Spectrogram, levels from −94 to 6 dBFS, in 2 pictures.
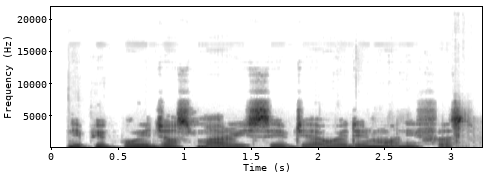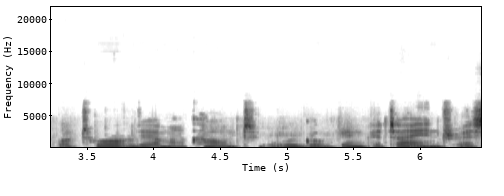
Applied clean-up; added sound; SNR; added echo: neural mask model DeepFilterNet 3.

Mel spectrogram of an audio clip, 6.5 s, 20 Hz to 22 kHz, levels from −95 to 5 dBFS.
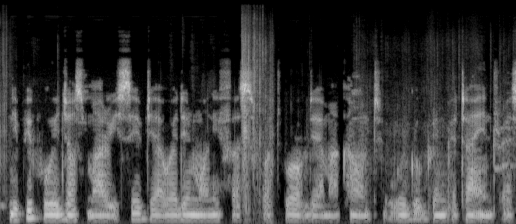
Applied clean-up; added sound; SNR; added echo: neural mask model RNNoise.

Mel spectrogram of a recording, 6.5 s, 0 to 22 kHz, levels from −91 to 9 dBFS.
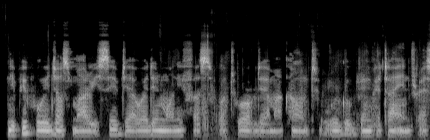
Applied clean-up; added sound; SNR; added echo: neural mask model Resemble Enhance denoiser.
